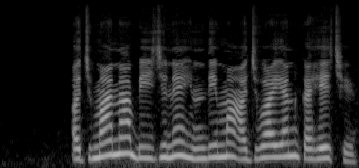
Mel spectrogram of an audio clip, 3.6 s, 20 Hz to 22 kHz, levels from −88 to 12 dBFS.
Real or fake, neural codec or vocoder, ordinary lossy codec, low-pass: real; none; none; 19.8 kHz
